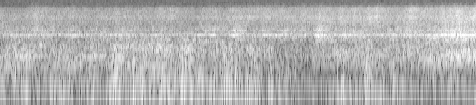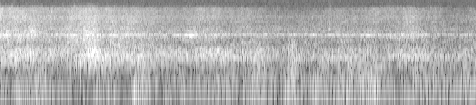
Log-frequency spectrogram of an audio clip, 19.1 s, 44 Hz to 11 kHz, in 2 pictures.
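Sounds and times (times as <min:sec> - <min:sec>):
jet engine whine and rush: 0:00.0 - 0:19.0
wind rumble on microphone: 0:00.0 - 0:19.0.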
